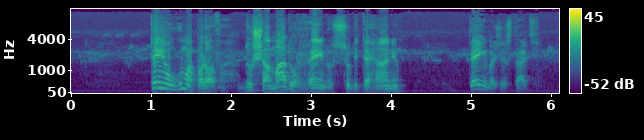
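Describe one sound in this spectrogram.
A middle-aged man speaks sternly, close by.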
